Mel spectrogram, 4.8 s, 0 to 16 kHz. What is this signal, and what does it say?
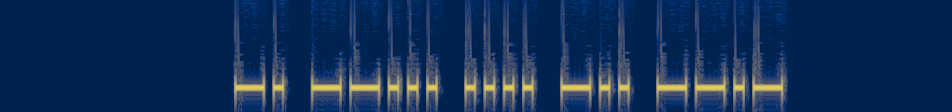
Morse code, heard as a keyed tone, about 25 wpm, 700 Hz. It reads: N7HDQ
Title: USA Call Signs - 5 Characters - 8x Character Spacing - 25wpm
